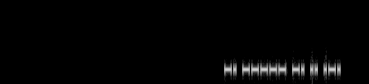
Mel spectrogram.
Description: Morse code, heard as a keyed tone, about 53 wpm, 700 Hz. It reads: N0NIR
